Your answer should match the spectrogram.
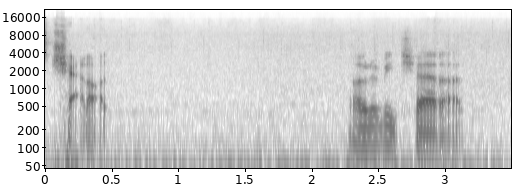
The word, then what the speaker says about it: Chatot: It's Chatot.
